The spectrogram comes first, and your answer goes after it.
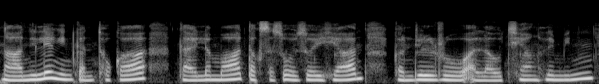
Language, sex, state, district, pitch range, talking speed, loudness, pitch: Mizo, female, Mizoram, Aizawl, 200-220 Hz, 190 wpm, -15 LUFS, 210 Hz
